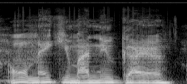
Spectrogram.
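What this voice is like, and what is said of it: English accent, imitates another person's voice. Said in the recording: “That's my English accent. ... You sound like the guy from Flight of the Conchords. ... I'm very impressed with my Mick Jagger. ... That's a pretty good Mick Jagger.”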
